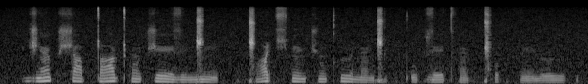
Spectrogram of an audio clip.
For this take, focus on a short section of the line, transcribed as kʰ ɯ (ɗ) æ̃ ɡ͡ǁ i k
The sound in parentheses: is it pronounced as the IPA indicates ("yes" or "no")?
no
